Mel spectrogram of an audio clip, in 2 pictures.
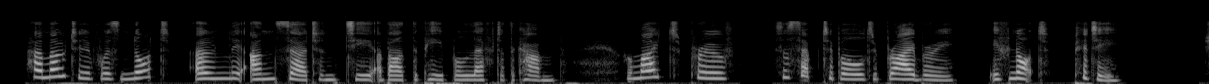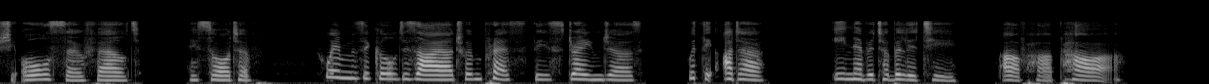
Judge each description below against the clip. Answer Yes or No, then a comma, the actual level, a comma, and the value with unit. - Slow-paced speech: Yes, slow, 100 wpm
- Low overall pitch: No, high, 230 Hz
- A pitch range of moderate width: Yes, average, 4.0 semitones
